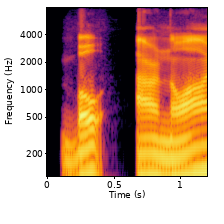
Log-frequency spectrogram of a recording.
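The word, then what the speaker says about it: Beauharnois: How do you pronounce that here? One sec. It's uh Bo Ar Noah area is going to see some pretty strong winds here.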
